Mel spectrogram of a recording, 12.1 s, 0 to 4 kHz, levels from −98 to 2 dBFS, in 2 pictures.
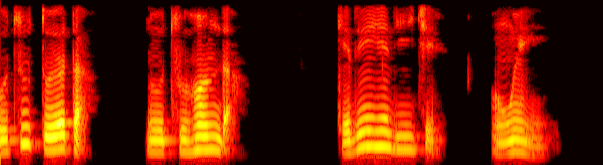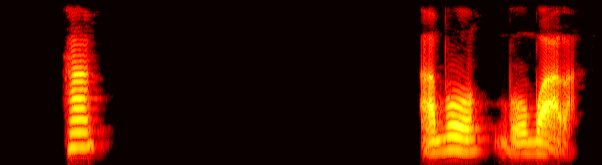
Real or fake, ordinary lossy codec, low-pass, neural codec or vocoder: real; none; 3.6 kHz; none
